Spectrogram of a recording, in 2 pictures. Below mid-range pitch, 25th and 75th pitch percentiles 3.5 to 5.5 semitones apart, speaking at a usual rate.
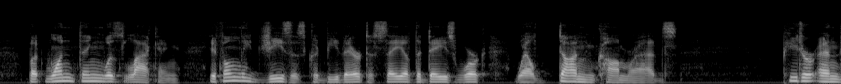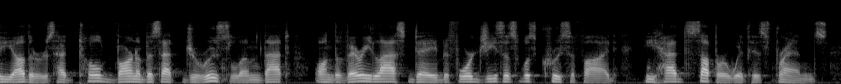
Yes: low, 115 Hz; average, 4.3 semitones; average, 175 wpm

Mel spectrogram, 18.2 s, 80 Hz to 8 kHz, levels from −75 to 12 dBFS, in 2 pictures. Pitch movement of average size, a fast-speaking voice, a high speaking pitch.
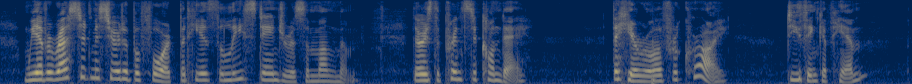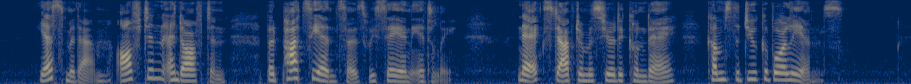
No: average, 4.2 semitones; average, 170 wpm; high, 225 Hz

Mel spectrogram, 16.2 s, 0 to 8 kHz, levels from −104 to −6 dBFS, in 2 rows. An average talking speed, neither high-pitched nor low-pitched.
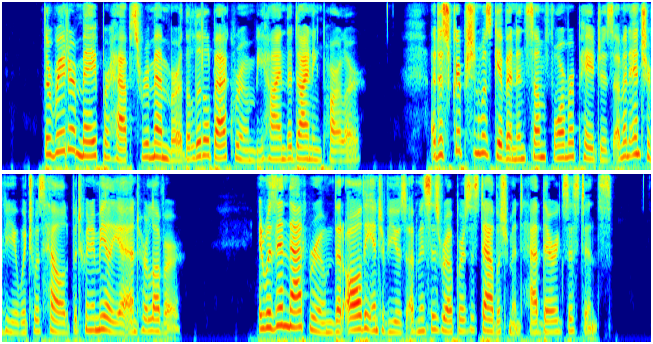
No: average, 175 wpm; high, 220 Hz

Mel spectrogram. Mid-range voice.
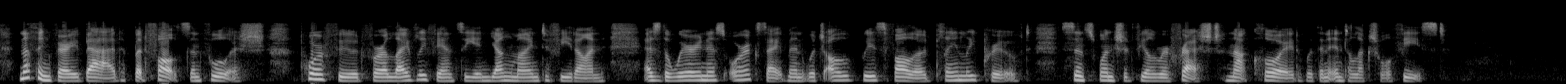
Yes: medium, 175 Hz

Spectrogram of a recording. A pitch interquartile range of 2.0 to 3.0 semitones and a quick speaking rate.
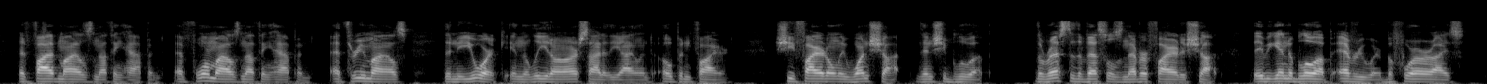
Yes: narrow, 2.5 semitones; fast, 220 wpm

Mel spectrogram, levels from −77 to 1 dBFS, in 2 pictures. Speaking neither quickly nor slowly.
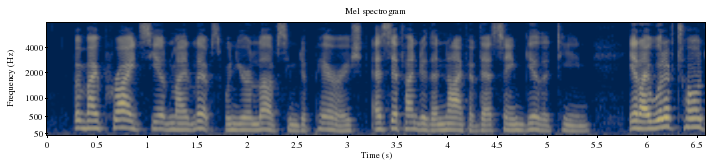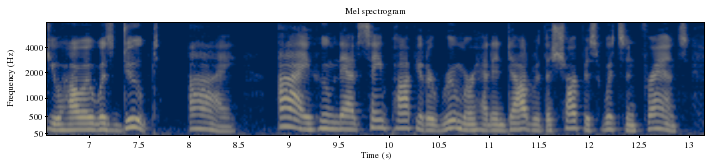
No: fast, 210 wpm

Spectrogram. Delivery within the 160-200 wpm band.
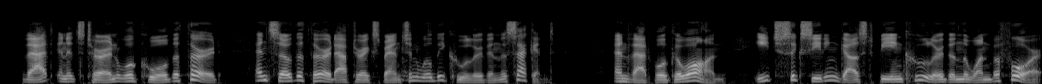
Yes: average, 195 wpm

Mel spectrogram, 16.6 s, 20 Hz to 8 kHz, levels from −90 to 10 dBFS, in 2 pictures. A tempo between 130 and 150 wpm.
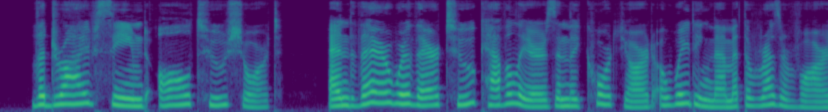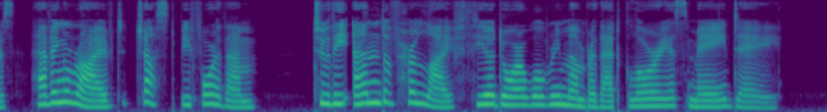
Yes: average, 140 wpm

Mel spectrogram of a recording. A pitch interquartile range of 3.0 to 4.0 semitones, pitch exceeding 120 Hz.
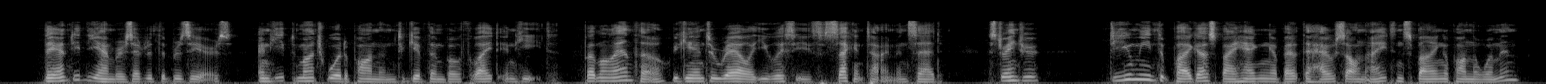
Yes: average, 3.4 semitones; low, 135 Hz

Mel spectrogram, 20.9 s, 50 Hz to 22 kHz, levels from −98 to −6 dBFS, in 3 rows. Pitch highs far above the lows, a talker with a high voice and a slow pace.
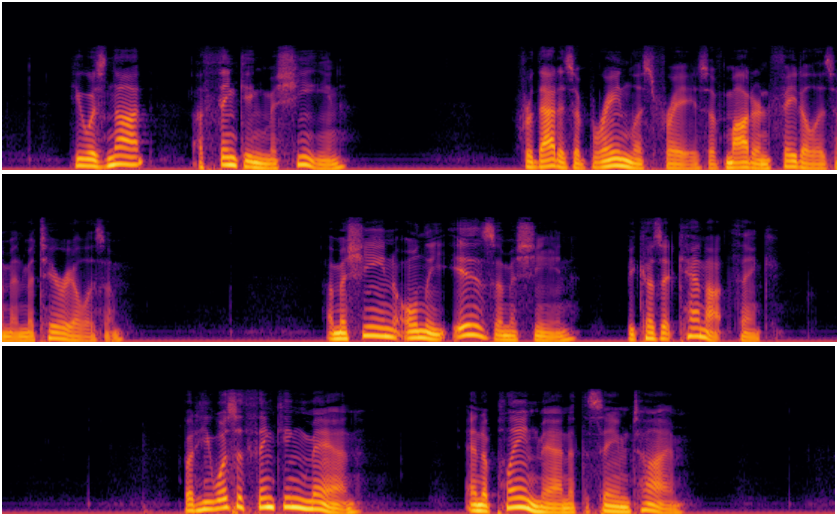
No: wide, 8.4 semitones; low, 125 Hz; slow, 120 wpm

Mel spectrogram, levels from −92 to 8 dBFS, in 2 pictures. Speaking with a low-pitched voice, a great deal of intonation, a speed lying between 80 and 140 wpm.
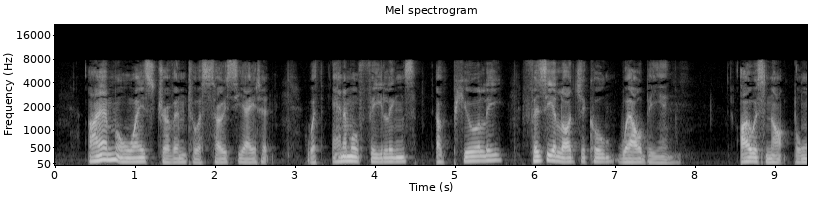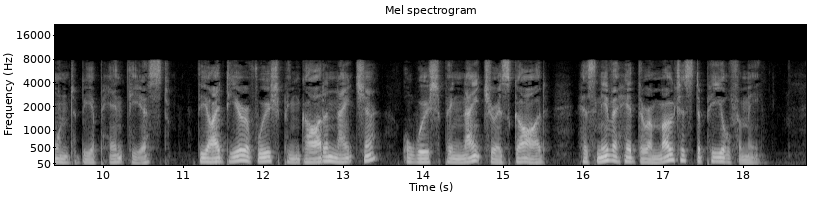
No: low, 105 Hz; average, 4.1 semitones; slow, 135 wpm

